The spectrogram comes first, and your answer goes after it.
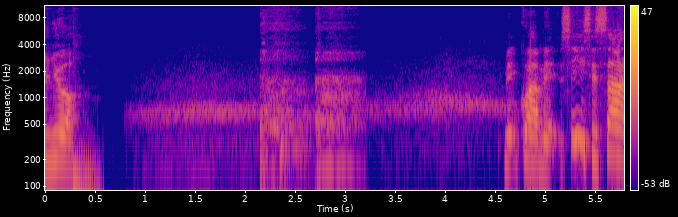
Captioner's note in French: Silence, bruit de toux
